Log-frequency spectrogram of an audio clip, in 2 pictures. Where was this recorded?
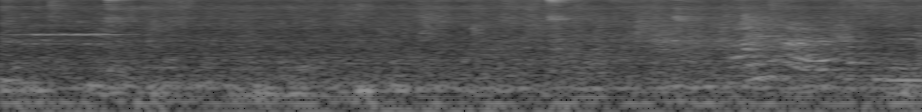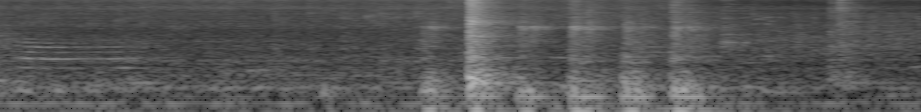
in a cafe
